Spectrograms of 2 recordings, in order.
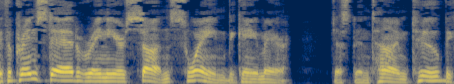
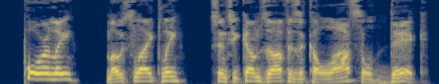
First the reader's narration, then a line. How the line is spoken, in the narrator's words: Constantine grunted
